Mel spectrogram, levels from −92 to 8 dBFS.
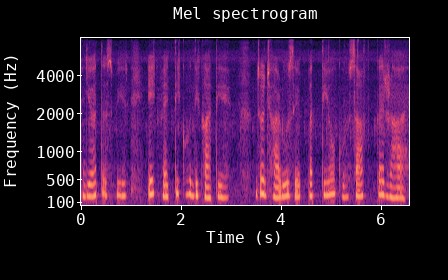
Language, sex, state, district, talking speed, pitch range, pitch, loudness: Hindi, female, Arunachal Pradesh, Lower Dibang Valley, 145 wpm, 200-235 Hz, 215 Hz, -17 LUFS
